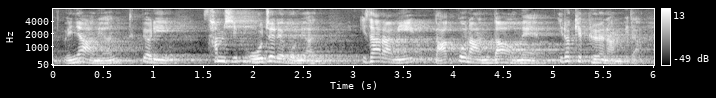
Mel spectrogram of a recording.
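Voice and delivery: normal talking voice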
